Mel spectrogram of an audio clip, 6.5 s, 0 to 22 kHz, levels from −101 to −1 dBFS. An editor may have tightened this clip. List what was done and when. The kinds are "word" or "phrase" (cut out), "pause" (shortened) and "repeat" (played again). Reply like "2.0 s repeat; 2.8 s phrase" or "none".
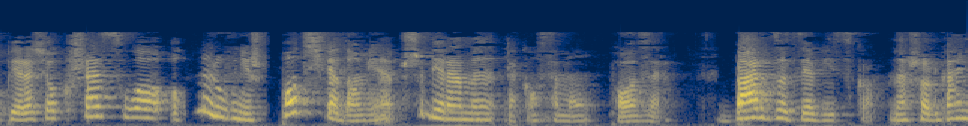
1.2 s word; 1.8 s word; 3.4 s word; 5.3 s word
